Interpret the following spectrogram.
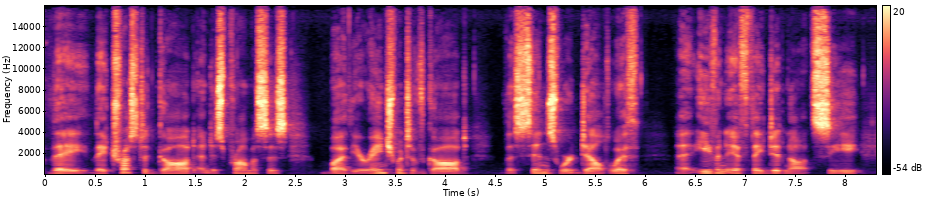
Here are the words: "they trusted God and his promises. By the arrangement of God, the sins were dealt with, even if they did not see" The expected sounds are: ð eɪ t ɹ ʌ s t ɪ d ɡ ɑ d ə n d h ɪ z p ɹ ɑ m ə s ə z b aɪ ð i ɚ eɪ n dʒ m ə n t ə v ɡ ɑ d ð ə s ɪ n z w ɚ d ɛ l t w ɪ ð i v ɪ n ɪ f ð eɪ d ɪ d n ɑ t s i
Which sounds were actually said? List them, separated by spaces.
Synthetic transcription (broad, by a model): ð eɪ t ɹ ʌ s t ɪ d ɡ ɑ d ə n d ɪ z p ɹ ɑ m ə s ə z b aɪ ð i ɚ eɪ n dʒ m ə n t ə v ɡ ɑ d ð ə s ɪ n z w ɚ d ɛ l t w ɪ ð i v ɪ n ɪ f ð eɪ d ɪ d n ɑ t s i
